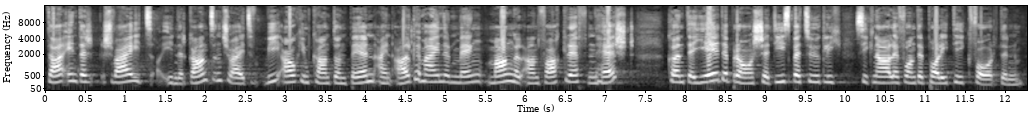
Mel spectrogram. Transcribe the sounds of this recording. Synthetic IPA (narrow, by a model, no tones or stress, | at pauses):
d̥aːʔɪndeːɐʃv̥aɪt͡sɪndeːɐɡant͡sn̩ʃv̥aɪt͡sviːʔaʊxɪmkʰantonbɛɐnʔa̰ɪnʔa̰lɡemaɪnəmaŋl̩ʔa̰nfaχkr̥ɛftn̩ɦɛʃt | kʰœntəjeːdəbʁɑ̃ːʃədiːsb̥et͡syːɡlɪçz̥iɡnaːləfɔndeːɐpʰɔlitiːkfɔd̥ən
